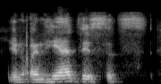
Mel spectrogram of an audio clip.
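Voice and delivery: ordinary talk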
